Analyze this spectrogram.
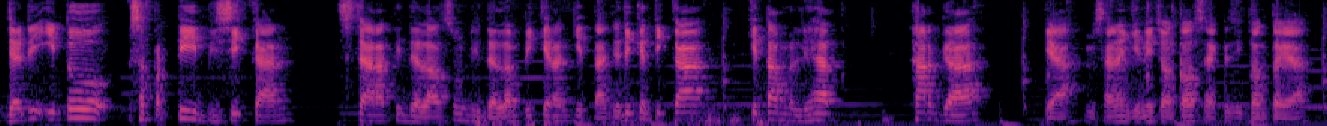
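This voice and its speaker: A man's voice: medium pitch, animated, brisk, a bit bright, faint music behind. A man mentoring trading students in a casual, chatty lesson, often tagging his sentences with little checks for agreement. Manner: chatty, repeats "ya kan" and "gitu" often.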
